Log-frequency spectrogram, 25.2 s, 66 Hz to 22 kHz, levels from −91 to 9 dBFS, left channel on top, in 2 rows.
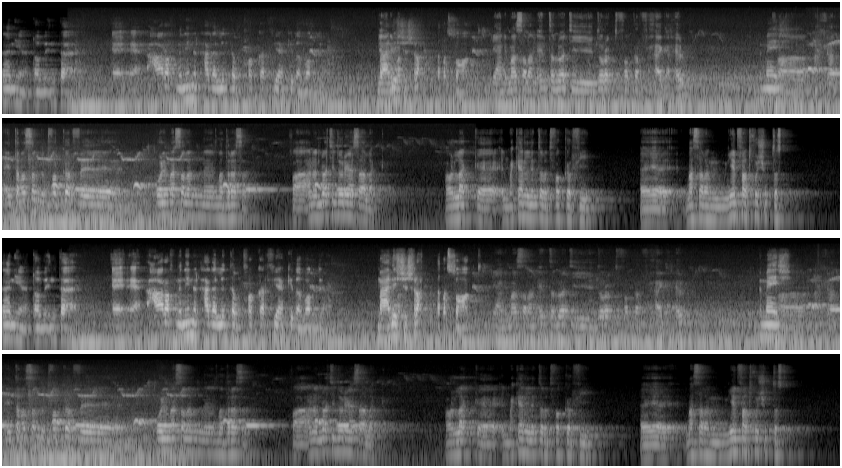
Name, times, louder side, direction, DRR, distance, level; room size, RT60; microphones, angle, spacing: voice 1, 0.0-1.1 1.6-5.0 5.6-6.3 6.6-7.0 11.4-11.8, right 7 dB, 55° right, 16 dB, 0.4 m, -26 dB
sound 1, 1.0-15.3, equal, 20° left, 1.2 m, -34 dB
voice 2, 5.6-6.0 7.4-10.3 11.6-14.4 14.9-16.3 16.9-18.2 19.2-21.5 22.1-24.3, left 4 dB, 90° left, 12 dB, 0.7 m, -32 dB
sound 2, 12.1-12.7 13.0-14.0 14.3-15.3 15.9-16.4 17.2-17.8, equal, 50° left, 1.1 m, -31 dB
14.0 x 9.2 x 3.8 m, 1.3 s
head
